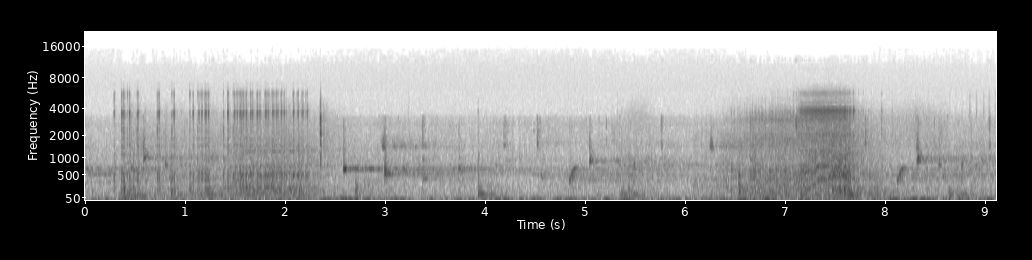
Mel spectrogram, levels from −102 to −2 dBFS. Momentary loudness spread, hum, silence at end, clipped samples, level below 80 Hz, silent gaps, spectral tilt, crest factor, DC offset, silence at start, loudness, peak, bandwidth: 15 LU; none; 0 s; under 0.1%; -54 dBFS; none; -4.5 dB/octave; 26 dB; under 0.1%; 0 s; -42 LUFS; -18 dBFS; 15 kHz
